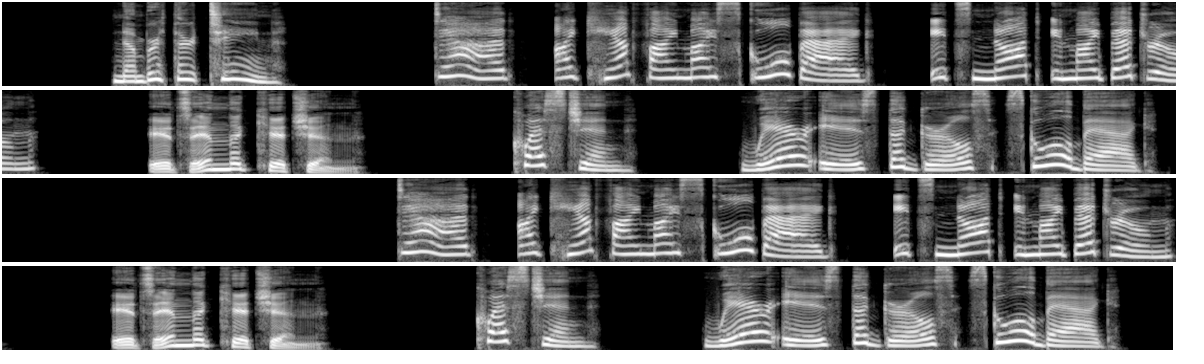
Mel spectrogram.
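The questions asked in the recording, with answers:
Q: Where is the girl's school bag?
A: In the kitchen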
